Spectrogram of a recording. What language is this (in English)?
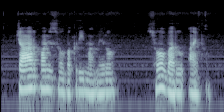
Gujari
